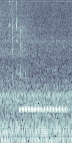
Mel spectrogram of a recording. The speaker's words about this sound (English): It's my phone. I'm sorry. It was charging.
